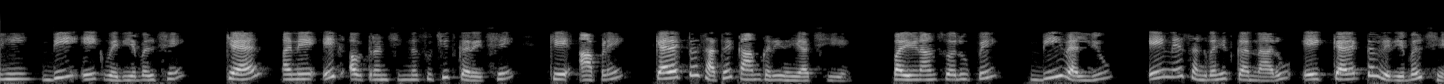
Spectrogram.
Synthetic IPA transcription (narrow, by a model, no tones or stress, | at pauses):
əɦĩɖiekʋeɾiebəlt͡ʃʰe | kɛɾ | əneʔːkəʋt̪ɾəɳt͡ʃinːəsut͡ʃit̪kəɾet͡ʃʰe | keʔapɳ̃e | kɛɾek̚ʈəɾsat̪ʰekamkəɾiɾəɦjat͡ʃʰie | pəɾiɽ̃amsʋəɾupe | ɖiʋɛlju | enesə̃ŋɡɾəɦit̪kəɾnaɾũekːɛɾek̚ʈəɾʋeɾiebəlt͡ʃʰe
